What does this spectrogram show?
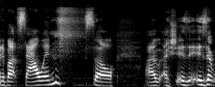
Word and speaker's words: Samhain: But it's pronounced Samhain, not Samhain.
